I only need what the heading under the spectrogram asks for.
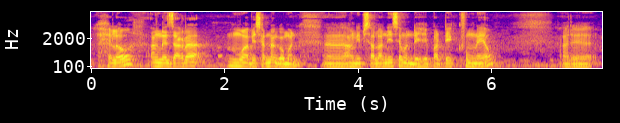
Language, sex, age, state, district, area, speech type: Bodo, male, 45-60, Assam, Kokrajhar, rural, spontaneous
